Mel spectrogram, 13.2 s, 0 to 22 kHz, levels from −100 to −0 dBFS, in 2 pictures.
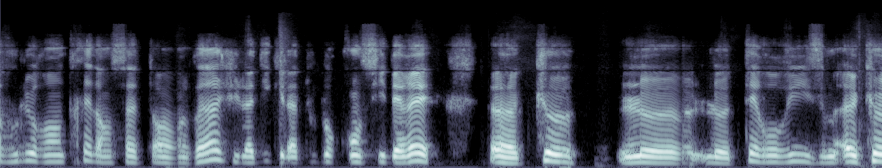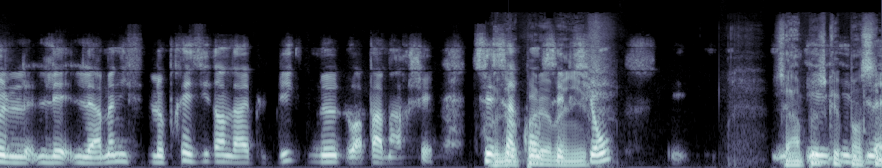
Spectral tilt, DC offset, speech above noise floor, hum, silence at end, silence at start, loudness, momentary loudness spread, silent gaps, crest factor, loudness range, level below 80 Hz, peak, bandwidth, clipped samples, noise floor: -5.5 dB/octave; under 0.1%; 36 dB; none; 0 s; 0 s; -18 LUFS; 11 LU; none; 18 dB; 3 LU; -48 dBFS; 0 dBFS; 13.5 kHz; under 0.1%; -54 dBFS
